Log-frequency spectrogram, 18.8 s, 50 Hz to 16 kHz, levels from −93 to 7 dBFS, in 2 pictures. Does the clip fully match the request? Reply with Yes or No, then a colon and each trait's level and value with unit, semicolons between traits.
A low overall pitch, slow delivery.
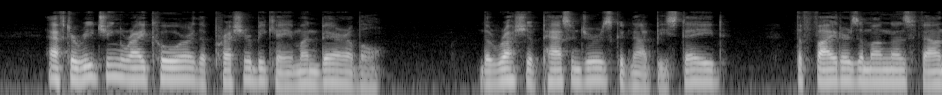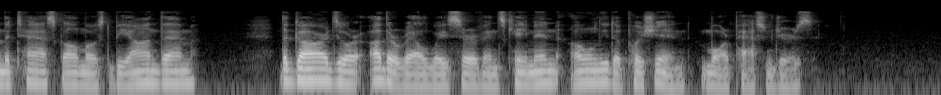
Yes: low, 110 Hz; slow, 125 wpm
